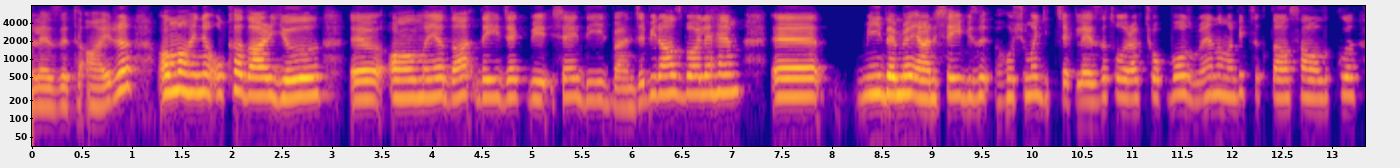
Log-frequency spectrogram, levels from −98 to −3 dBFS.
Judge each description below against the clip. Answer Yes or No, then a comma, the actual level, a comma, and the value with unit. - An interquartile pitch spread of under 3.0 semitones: Yes, narrow, 2.4 semitones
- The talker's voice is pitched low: No, high, 235 Hz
